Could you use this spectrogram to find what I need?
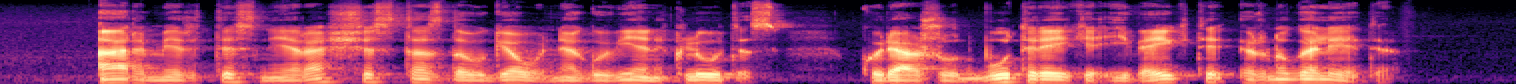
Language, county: Lithuanian, Marijampolė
